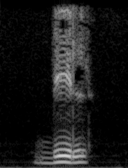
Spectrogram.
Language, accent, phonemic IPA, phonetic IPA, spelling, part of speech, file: Armenian, Eastern Armenian, /bil/, [bil], բիլ, adjective, Hy-բիլ.ogg
- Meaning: light-blue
